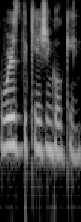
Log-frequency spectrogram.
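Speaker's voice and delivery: terrible put-on Russian accent. Speaker quotes an actor's line from her favorite movie moment, terrible fake Russian accent. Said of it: "With a terrible accent".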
